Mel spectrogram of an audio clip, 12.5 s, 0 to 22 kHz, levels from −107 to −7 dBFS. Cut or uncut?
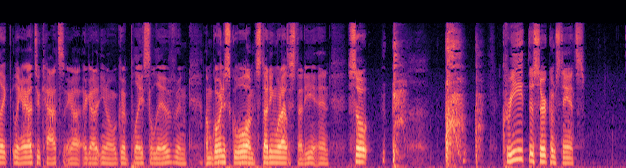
cut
